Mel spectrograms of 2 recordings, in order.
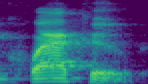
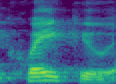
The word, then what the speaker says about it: Kwaku: always just tell people think of like a quaker like quaker oats but instead of earth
